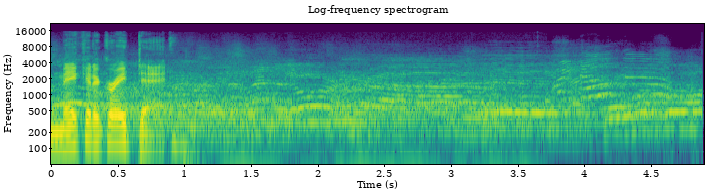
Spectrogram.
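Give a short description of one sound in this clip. A crowd of adults murmurs and chatters in a room.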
